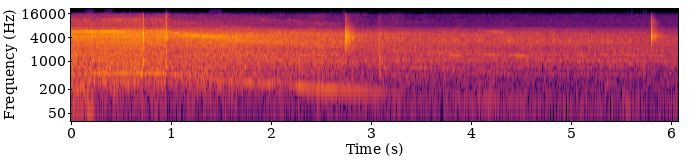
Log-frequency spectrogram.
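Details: Dyson DC07 vacuum after clearing hair-clogged brush bar bearings that caused squealing (clutch was not the fault): steady, even motor rush with a smooth falling hum, no squeal or rubbing; healthy.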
